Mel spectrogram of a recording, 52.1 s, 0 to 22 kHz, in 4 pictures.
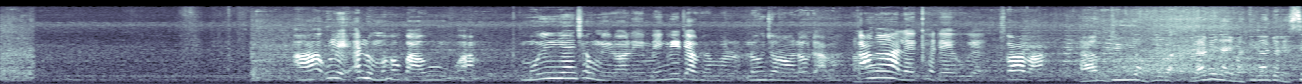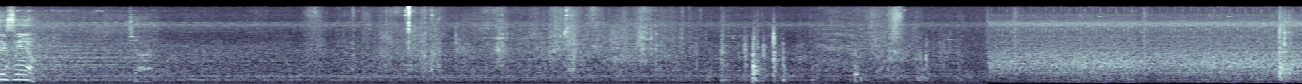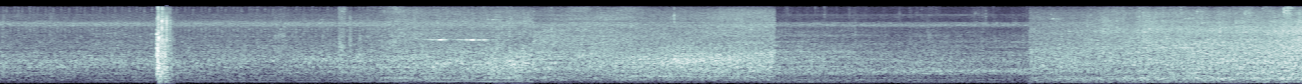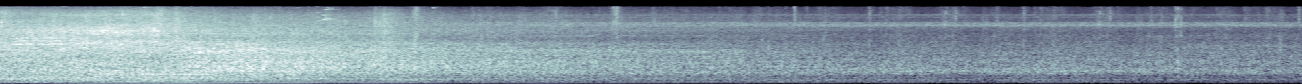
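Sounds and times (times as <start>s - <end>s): road noise: 0.0s - 52.0s
vehicle passing: 2.5s - 14.6s, 22.9s - 52.0s
sharp knock: 27.6s - 27.9s.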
